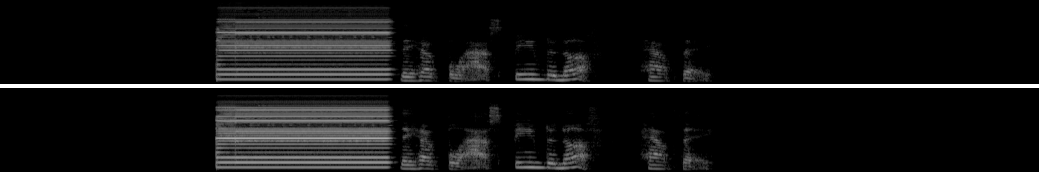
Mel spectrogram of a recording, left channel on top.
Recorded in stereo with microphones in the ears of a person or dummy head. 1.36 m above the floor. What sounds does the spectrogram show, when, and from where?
2.2 s a buzzer: 70° right (ahead or behind), 1.6 m
4.0 s a woman speaking: 75° right (ahead or behind), 1.9 m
